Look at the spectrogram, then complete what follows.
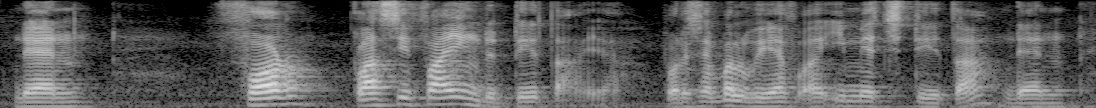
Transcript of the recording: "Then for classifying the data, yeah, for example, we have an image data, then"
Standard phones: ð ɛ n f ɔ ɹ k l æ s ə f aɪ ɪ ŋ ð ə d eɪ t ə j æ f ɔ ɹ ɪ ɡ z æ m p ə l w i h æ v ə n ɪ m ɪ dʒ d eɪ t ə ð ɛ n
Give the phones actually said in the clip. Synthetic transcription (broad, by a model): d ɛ n f ɔ ɹ k l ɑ s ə f aɪ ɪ ŋ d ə d eɪ t ə j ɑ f ɔ ɹ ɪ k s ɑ m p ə l w i h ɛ f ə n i m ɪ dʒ d eɪ t ə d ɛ n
